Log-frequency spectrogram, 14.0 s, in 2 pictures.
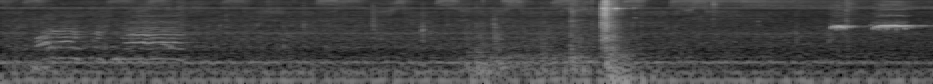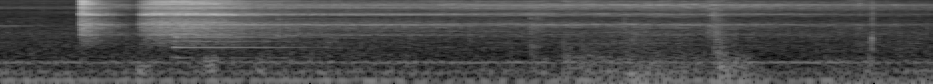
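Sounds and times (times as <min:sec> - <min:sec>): train low hum: 0:00.0 - 0:14.0
short whistle peeps: 0:06.2 - 0:07.1
air hiss burst: 0:07.6 - 0:13.4.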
